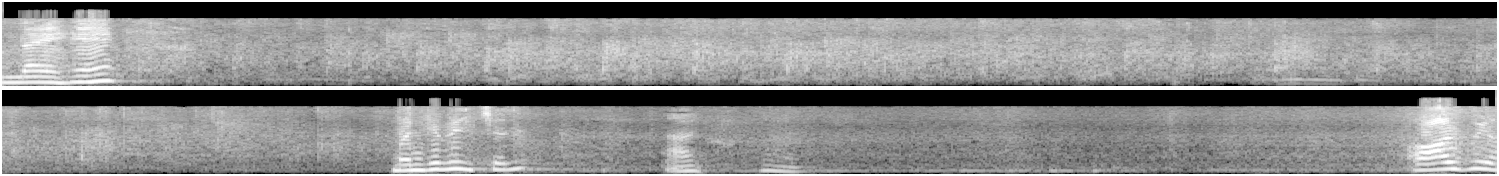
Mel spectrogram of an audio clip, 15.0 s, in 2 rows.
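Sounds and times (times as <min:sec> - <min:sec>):
speech: 0:00.0 - 0:00.7, 0:09.4 - 0:10.2, 0:10.8 - 0:11.6, 0:14.5 - 0:14.9
audience clapping: 0:00.0 - 0:10.5.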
